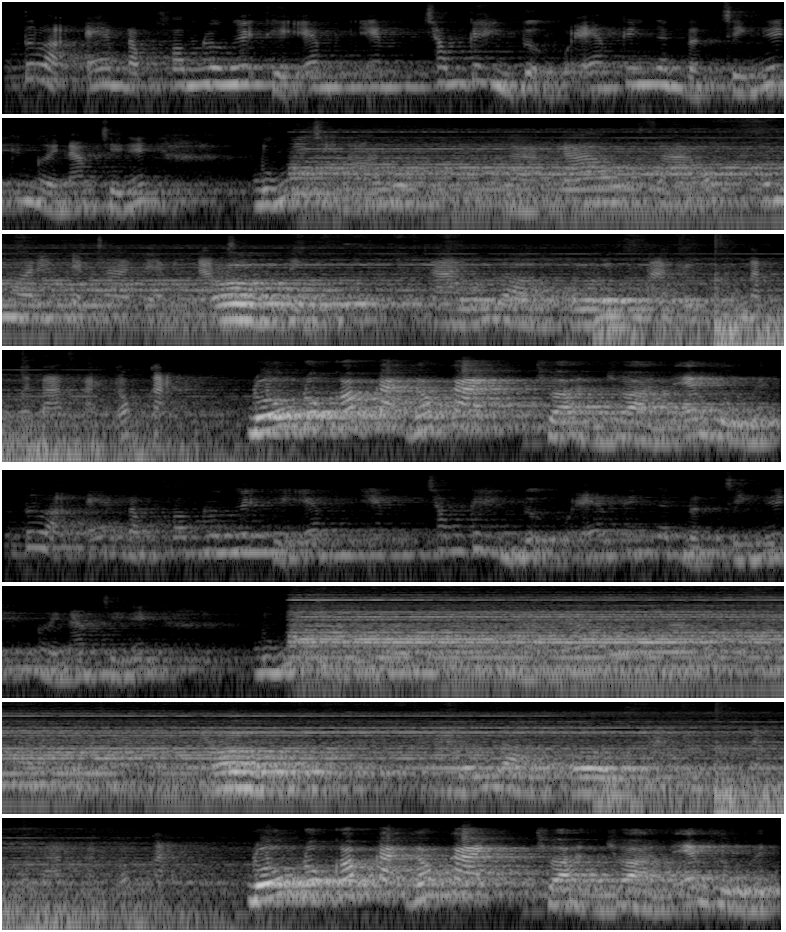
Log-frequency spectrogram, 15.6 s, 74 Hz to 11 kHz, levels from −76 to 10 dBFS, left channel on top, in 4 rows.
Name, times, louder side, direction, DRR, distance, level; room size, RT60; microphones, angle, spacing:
voice 1, 0.1-6.1 6.4-9.4 10.0-10.2 10.8-12.7, left 4 dB, 70° left, 7 dB, 0.6 m, -35 dB
sound 1, 5.3-13.7, right 6 dB, 70° right, 0.5 m, -30 dB
sound 2, 7.2-13.0, equal, 30° left, 1.2 m, -37 dB
voice 2, 8.9-9.2 10.0-10.9 13.0-15.5, right 2 dB, 15° right, 2 dB, 0.7 m, -23 dB
9.0 x 3.9 x 6.1 m, 2.3 s
head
